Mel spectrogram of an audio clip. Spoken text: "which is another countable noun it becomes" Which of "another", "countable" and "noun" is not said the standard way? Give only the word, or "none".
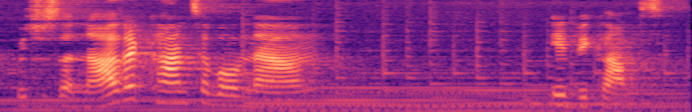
countable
